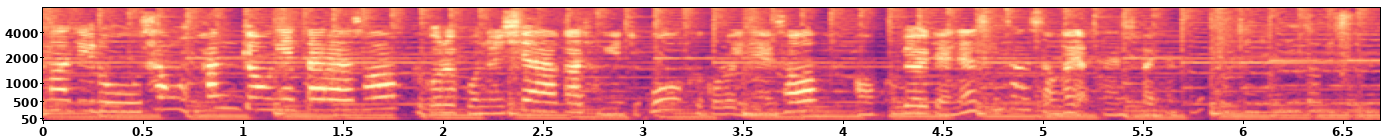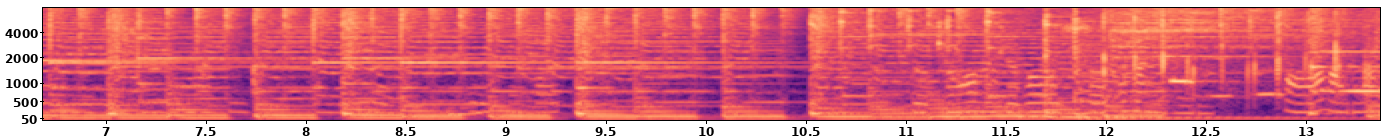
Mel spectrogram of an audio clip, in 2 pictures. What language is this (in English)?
Korean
